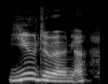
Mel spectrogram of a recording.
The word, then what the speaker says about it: eudaimonia: I'm not trying to say like you must feel eudaimonia from that job, right? But not pneumonia, eudaimonia.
